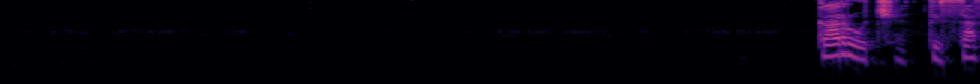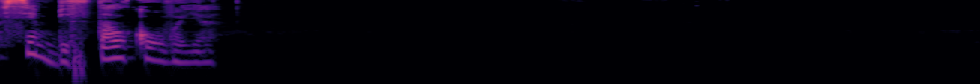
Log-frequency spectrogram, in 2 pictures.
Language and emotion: Russian, angry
